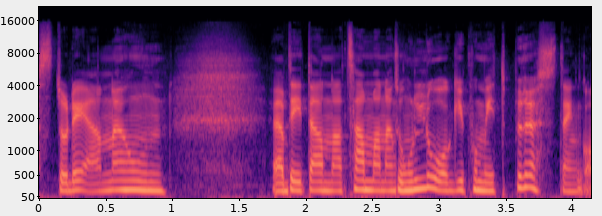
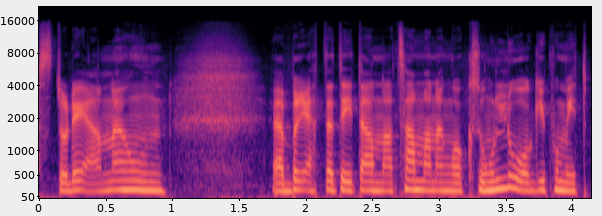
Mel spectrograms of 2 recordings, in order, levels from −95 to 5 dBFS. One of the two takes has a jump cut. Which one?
first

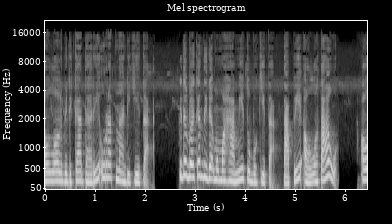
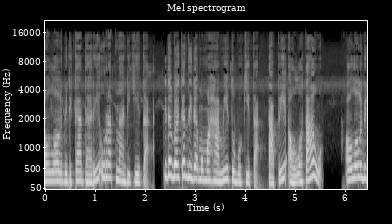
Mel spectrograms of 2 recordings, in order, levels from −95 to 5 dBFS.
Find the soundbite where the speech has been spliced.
second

